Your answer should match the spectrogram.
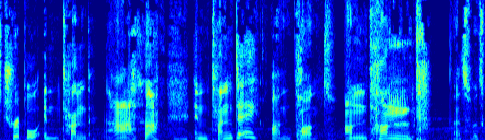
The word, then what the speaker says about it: entente: across multiple fronts while isolated from its triple entente. Entente? Entente. Entente. That's what's called a triple entente. No, that's exactly how it's pronounced.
